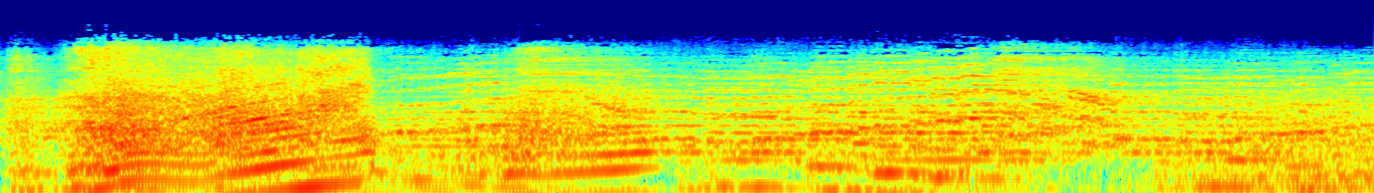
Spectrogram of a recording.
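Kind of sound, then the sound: vehicle, car accelerating away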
